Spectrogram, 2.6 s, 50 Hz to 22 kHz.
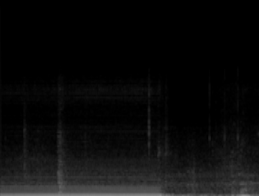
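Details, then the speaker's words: Land Rover Discovery Td5 diesel with the key on, during a diesel leak hunt near the fuel filter: a steady mid-pitched hum lasts about 1.5 seconds, then cuts off. A loud fuel pump priming whine; the noisy pump is suspected, not confirmed. "yeah it's got to be a noisy fuel pump you might see with the fuel pump G yeah there it is coming from L un"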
